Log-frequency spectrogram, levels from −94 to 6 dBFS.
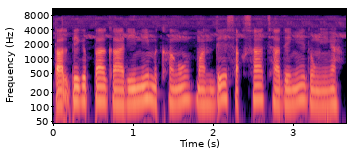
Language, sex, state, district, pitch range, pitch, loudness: Garo, male, Meghalaya, West Garo Hills, 115-135 Hz, 120 Hz, -21 LUFS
